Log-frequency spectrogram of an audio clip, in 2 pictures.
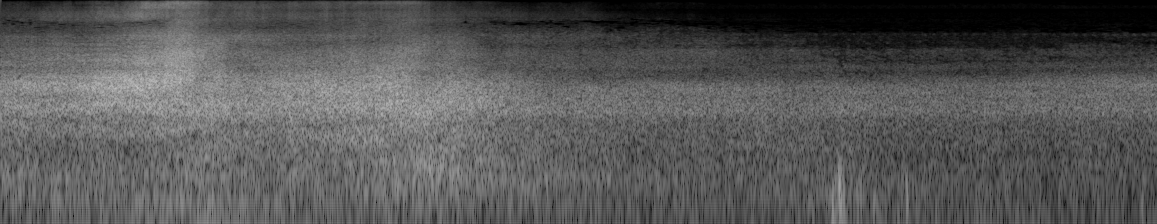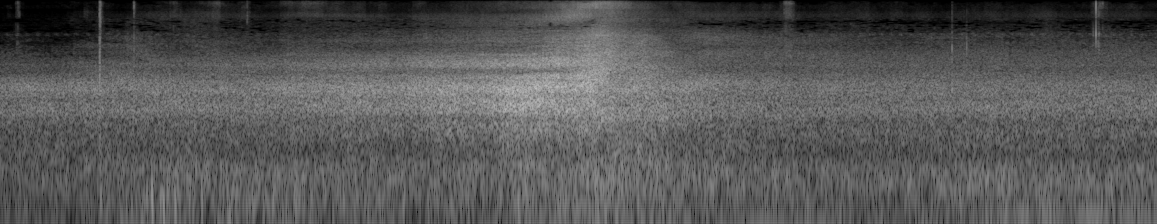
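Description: Highway traffic: vehicles going past with a rising and falling whoosh, one loud pass in the first few seconds and another about three-quarters of the way through, over a low steady road rumble.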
